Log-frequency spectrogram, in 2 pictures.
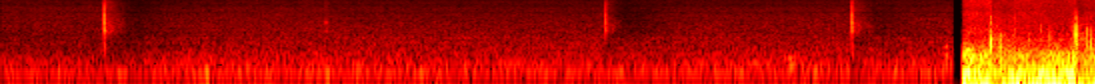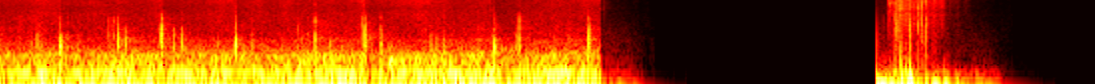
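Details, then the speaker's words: Cracking and popping of the knee, neck, elbow and shoulder: sharp isolated pops, then a noisy run of rapid clicks. Joint crepitus, described as harmless if painless with normal range of motion. "السؤال اللي بيطرح نفسه هون هل هذه الاصوات بتدل على مشكل موجود بالمفصل او لا جواب اكيد لا"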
